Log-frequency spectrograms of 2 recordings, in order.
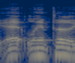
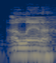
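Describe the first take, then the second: First: Atlanta slowly, with both Ts sounded, "At-lan-Ta"; careful pronunciation. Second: Atlanta slurred to "uh-LAN-uh"; local pronunciation. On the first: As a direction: hit every T in Atlanta, slow. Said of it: "You don't say Atlanta". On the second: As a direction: drop both Ts from Atlanta. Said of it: "You say Atlanta". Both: Shown as a demonstration.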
